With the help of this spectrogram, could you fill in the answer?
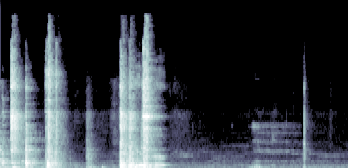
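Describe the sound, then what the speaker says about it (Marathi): Several sharp metallic clanks and clatters as a heavy iron griddle is handled and set on a stove, then near silence with one last faint knock. "तर मी इथं तवा ठेवला गरम करायला"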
